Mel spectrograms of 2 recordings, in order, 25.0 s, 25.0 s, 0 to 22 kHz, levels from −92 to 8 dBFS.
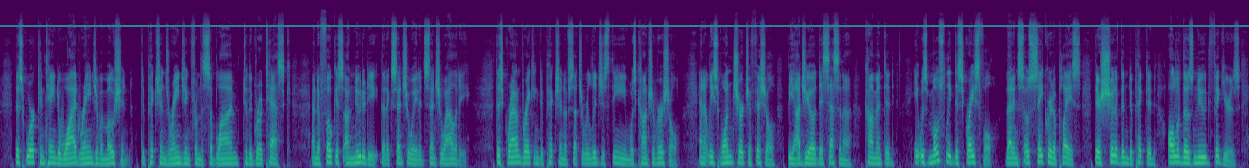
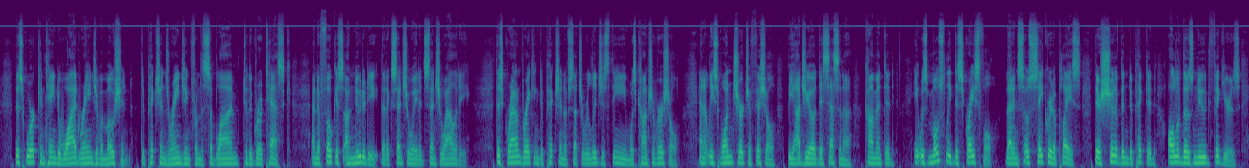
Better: second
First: high-pitched whine; loud; throughout; 11.5 kHz, 5 dB below the speech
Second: high-pitched whine; faint; throughout; 11.5 kHz, 30 dB below the speech

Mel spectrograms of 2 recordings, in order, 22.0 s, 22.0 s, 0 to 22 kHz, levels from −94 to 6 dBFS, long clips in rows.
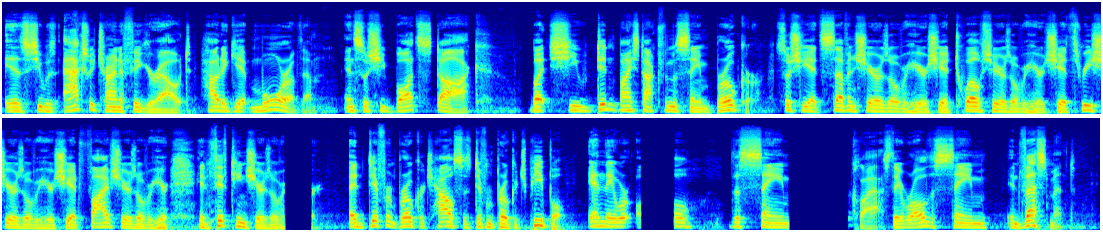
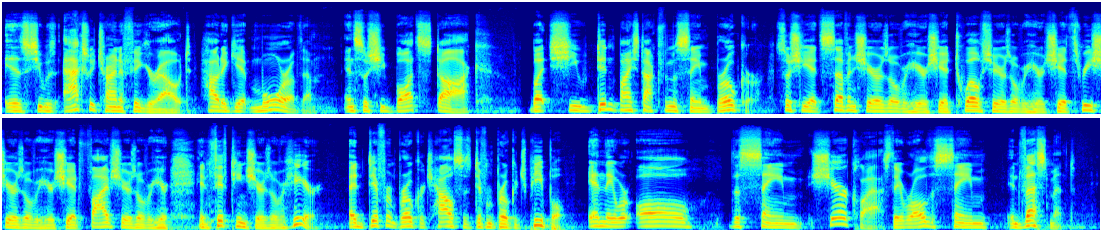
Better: second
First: audio cutting out; at 14 s, at 17 s and at 19 s for 0.5 s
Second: none

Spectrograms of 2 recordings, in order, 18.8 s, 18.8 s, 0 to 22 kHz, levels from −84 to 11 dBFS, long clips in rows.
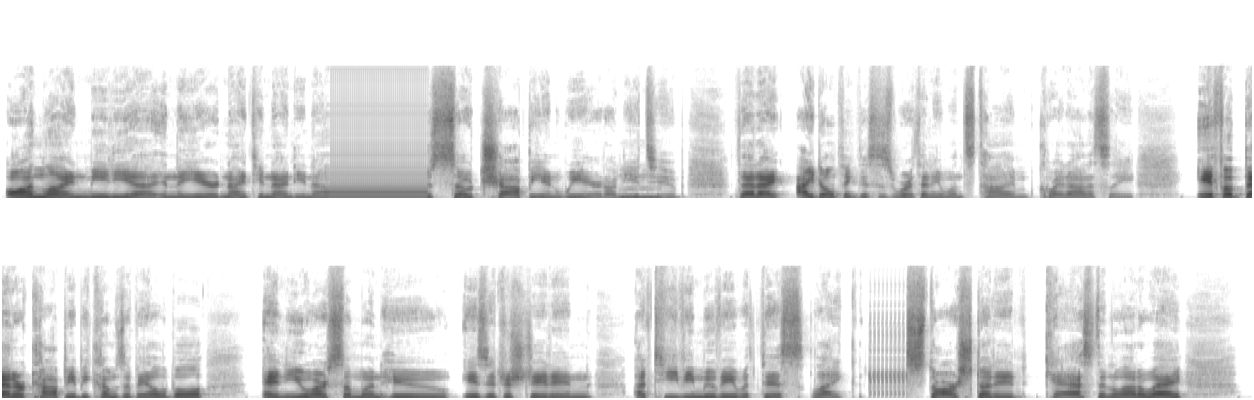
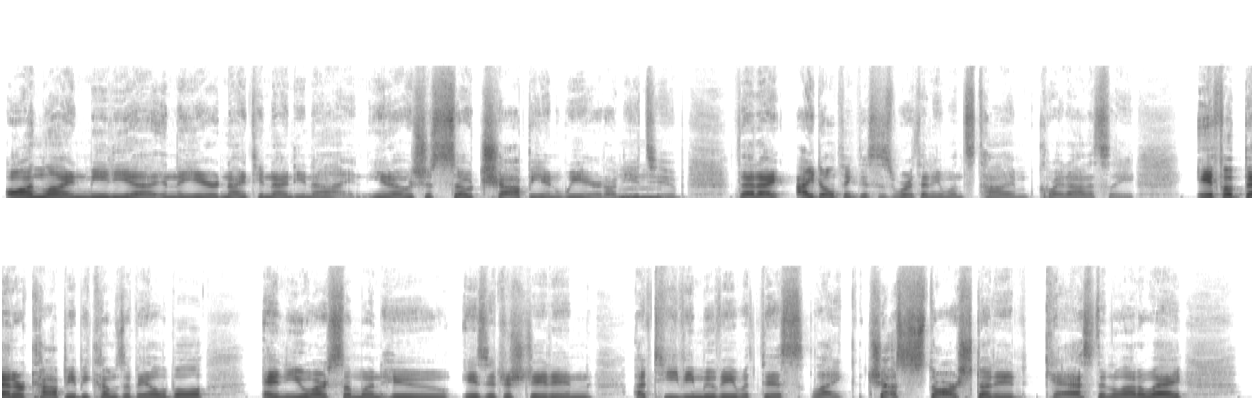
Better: second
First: audio freezing; at 2.5 s for 0.5 s and at 16 s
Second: none

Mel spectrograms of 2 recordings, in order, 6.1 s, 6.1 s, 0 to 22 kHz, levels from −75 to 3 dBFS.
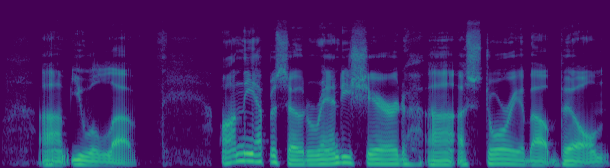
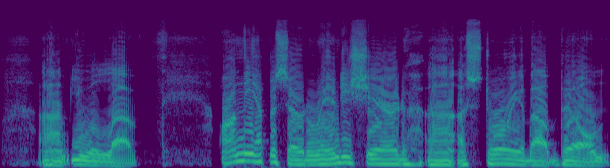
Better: first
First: none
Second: distortion; heavy; 8 dB below the speech

